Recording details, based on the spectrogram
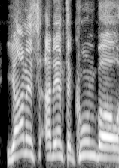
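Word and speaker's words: Giannis Antetokounmpo: or i'm technical obviously they put the emphasis on the second syllable there uh but um you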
